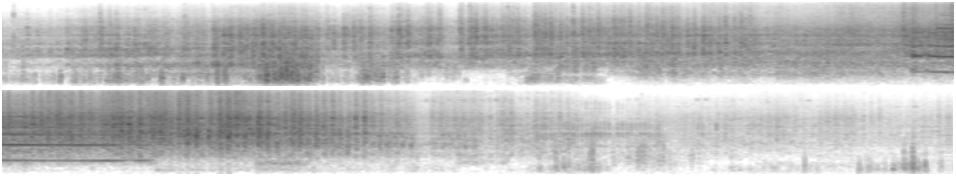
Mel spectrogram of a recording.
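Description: Two-car diesel multiple unit passing by: its engine and wheels grow louder as it approaches. About halfway through it sounds one steady horn blast of about two seconds. The train fades away after that.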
